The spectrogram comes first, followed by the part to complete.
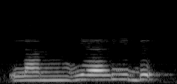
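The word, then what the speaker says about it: لم يلد: Teman-teman biasa membacanya lam yalid wa lam yulad, mimnya tidak disempurnakan dulu tutup mulutnya, ditahan satu harakat. Lam yalid, tidak lama-lama. Lam yalid, ketika lama maka dia seperti ada gunahnya.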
